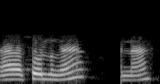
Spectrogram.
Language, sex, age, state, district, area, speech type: Tamil, female, 60+, Tamil Nadu, Madurai, rural, conversation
